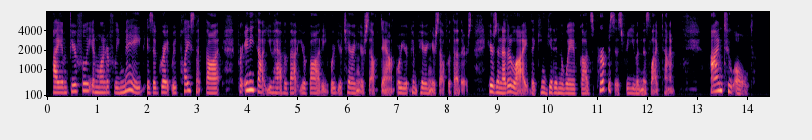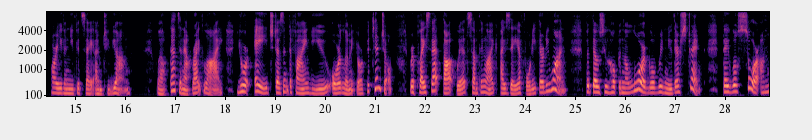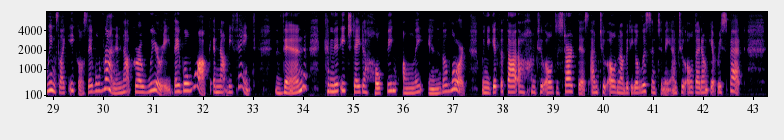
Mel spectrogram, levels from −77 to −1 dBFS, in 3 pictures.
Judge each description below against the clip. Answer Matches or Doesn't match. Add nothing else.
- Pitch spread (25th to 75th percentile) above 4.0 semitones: Matches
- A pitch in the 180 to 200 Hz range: Matches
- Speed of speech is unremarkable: Doesn't match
